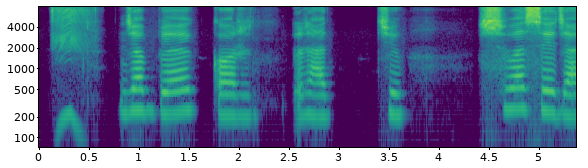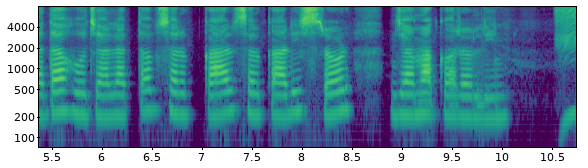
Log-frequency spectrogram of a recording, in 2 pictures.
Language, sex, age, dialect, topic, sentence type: Bhojpuri, female, 25-30, Western, banking, statement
